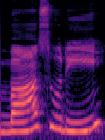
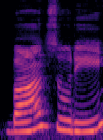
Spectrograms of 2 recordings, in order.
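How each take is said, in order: Both takes have the same delivery.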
